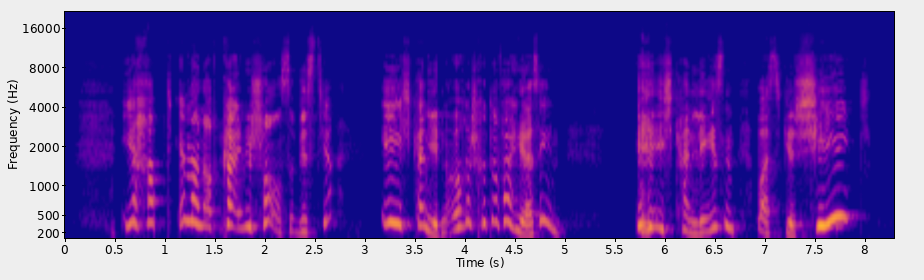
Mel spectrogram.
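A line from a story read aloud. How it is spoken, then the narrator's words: Shrill, arrogant, manic laughter. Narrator (German): Das Lachen des Eindringlings wurde noch schriller, überheblicher, irrer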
